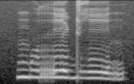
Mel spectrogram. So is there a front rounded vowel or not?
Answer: no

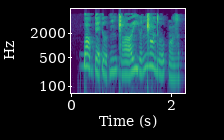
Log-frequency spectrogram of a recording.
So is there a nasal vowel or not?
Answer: yes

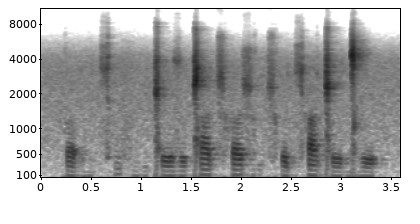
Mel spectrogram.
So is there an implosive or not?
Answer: no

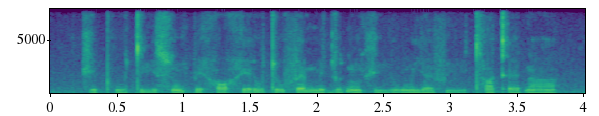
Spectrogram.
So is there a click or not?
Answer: no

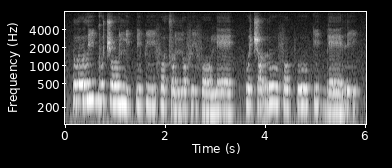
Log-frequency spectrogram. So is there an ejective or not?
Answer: no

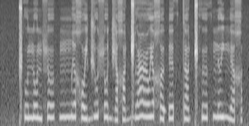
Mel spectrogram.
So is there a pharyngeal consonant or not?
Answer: yes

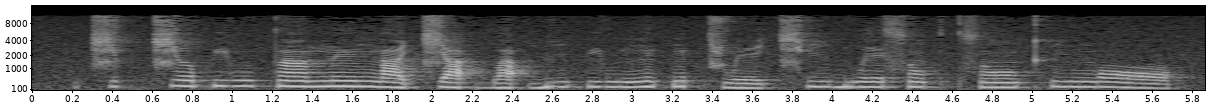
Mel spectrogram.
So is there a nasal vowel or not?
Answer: yes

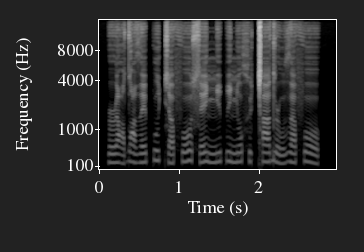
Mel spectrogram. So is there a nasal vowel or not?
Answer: no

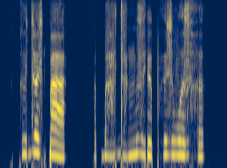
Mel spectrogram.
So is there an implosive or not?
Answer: yes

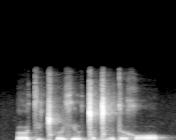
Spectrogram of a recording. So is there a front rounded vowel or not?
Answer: yes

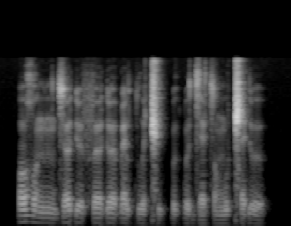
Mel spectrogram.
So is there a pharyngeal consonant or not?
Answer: no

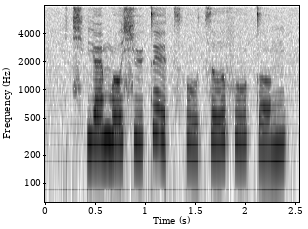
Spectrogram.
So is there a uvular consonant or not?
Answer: no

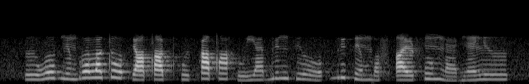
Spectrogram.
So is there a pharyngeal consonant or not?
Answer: no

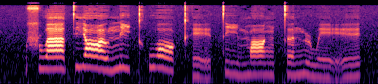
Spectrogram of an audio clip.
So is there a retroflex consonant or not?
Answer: yes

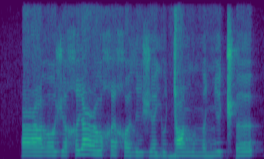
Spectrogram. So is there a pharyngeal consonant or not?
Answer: yes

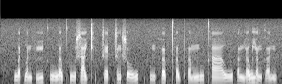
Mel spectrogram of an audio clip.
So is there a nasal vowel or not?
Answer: no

